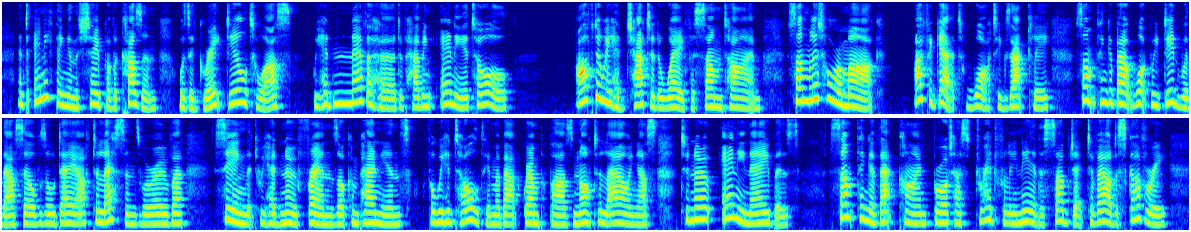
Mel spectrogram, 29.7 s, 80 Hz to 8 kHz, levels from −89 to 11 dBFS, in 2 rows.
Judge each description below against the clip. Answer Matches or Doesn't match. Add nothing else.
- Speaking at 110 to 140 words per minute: Doesn't match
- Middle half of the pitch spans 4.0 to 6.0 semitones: Matches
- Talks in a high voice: Matches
